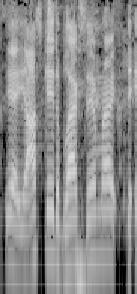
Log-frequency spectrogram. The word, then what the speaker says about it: Yasuke: Oh yeah, I like Sasuke. The Sasuke or Yasuke? – It's Yasuke, sorry.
